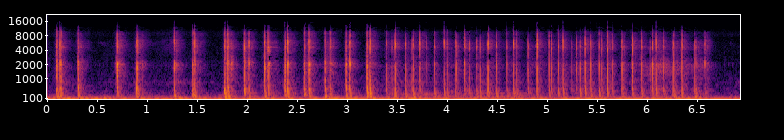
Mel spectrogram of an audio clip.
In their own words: 18:27 Tapping on the Wood of the Boot Brush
